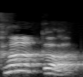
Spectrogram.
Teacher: the back of the tongue goes and touches the soft palate or the velum. That also is a stricture of complete closure.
